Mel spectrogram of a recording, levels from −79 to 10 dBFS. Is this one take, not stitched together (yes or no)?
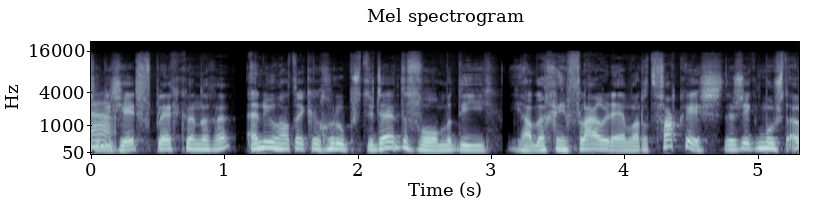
no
